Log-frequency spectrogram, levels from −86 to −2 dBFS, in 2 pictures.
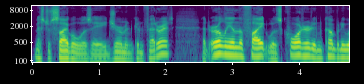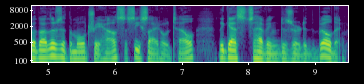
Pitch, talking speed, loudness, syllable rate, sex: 115 Hz, 190 wpm, -19 LUFS, 5.9 syllables/s, male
